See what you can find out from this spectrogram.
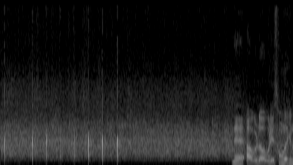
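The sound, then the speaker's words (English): Steady, evenly spaced hand claps, about nine in a row, applauding a woman's service, sound fairly thin, then stop; after a short pause a man's voice begins speaking. “Let us give applause for her service.”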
